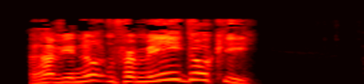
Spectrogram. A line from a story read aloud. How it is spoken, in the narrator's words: Her husband called out to her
